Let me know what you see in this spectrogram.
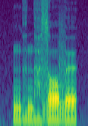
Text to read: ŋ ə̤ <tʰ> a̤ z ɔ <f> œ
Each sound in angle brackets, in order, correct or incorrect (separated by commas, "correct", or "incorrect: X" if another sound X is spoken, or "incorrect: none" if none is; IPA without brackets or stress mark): incorrect: n̪, incorrect: v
